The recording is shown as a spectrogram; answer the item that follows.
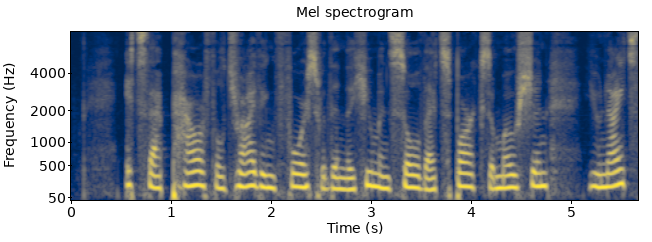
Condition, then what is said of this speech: No condition.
